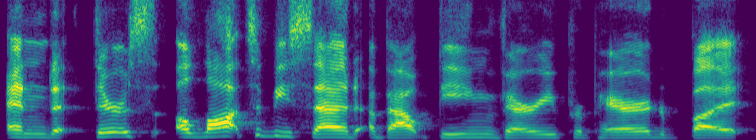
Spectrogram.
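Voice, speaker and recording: A woman's voice: fairly low pitch, moderate pace, smooth, no echo, clean studio sound. A woman in her thirties from Arkansas, chatting casually as a guest on a video-call interview, with lots of "like" and "you know". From Arkansas, United States. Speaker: podcast host and guest. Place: home room, indoors. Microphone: webcam on a video call.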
